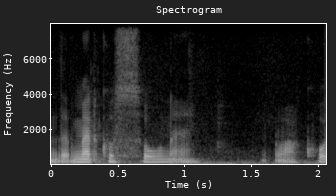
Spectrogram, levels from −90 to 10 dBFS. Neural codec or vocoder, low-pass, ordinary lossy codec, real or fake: none; none; none; real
